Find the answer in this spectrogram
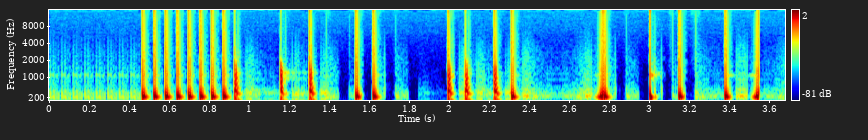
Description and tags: My loop made few days ago processed by SFX Machine, dblue Glitch and filters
